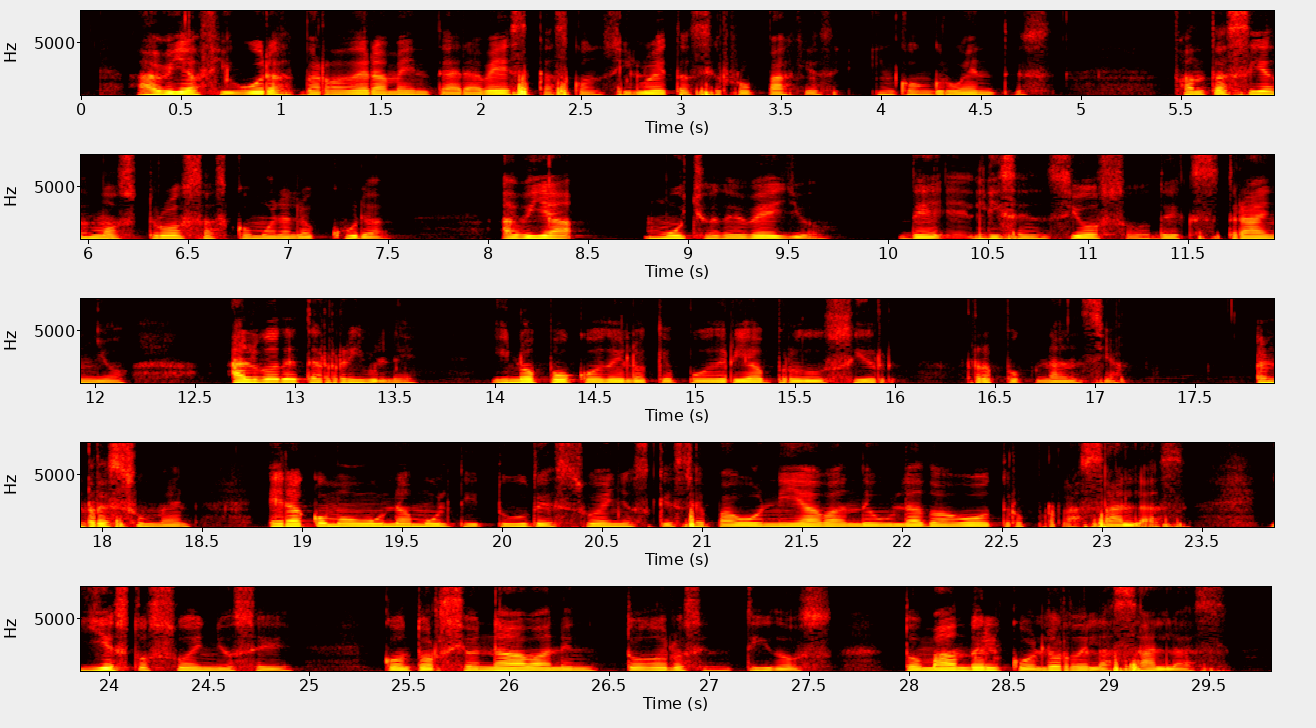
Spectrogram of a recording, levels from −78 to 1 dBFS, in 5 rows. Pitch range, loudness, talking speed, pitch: 170-195 Hz, -28 LUFS, 135 wpm, 185 Hz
